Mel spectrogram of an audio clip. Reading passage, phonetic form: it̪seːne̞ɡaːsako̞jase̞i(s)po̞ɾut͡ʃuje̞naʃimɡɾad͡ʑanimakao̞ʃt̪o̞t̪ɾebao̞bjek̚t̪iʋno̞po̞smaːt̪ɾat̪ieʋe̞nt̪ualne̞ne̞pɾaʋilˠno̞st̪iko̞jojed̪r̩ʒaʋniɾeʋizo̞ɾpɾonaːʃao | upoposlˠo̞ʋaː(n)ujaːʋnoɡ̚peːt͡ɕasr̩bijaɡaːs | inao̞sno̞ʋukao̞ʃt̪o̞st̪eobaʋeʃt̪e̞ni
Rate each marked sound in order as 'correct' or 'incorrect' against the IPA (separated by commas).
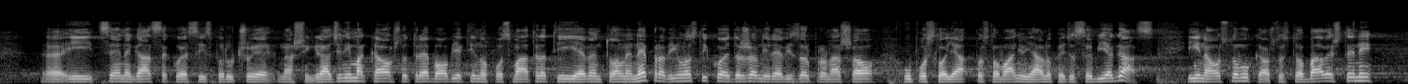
correct, incorrect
